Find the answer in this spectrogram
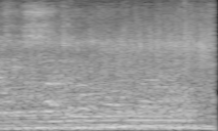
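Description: Indistinct speech over a steady low rumble.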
